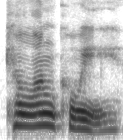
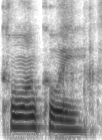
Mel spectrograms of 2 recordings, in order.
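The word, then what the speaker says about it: Kalanchoe: also gonna do this i'm gonna do this syllable of it so i say it right so it's called the cal on kohi or okay kalankowi that's what it's called all right i even put the syllable how to say that word but it's going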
